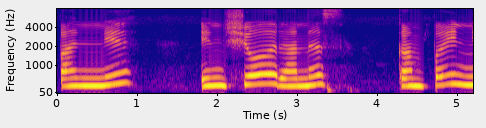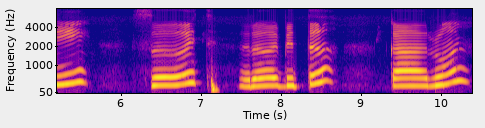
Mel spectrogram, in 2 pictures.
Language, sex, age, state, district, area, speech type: Kashmiri, female, 30-45, Jammu and Kashmir, Ganderbal, rural, read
